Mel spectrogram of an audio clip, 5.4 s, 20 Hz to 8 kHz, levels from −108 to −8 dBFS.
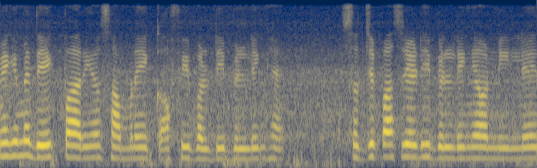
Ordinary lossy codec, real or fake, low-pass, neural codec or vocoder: none; real; 7.2 kHz; none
